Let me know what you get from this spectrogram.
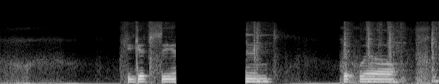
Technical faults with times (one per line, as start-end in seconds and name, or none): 0.00-1.62 sound dropped by the voice detector
1.76-2.46 audio dropout to silence
2.74-3.44 comfort noise in place of the background
3.40-3.44 onset clipped by the voice detector
3.54-3.60 sound dropped by the voice detector
4.06-4.32 sound dropped by the voice detector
